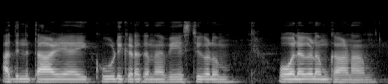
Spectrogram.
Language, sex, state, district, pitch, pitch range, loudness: Malayalam, male, Kerala, Kollam, 120 Hz, 115-120 Hz, -18 LUFS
